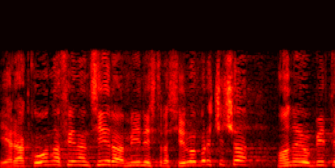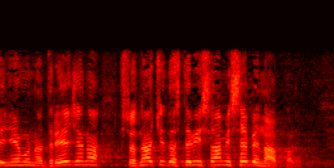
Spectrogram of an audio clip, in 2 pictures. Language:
Croatian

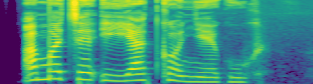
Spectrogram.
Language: Kalenjin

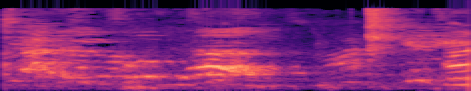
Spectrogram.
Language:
Georgian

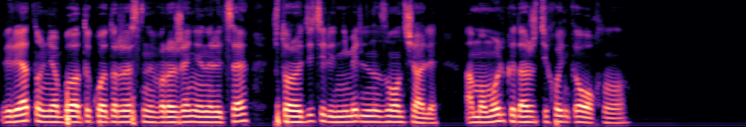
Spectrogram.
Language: Russian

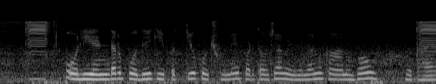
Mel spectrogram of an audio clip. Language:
Hindi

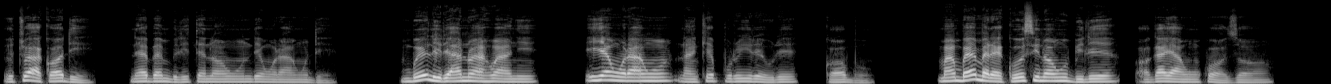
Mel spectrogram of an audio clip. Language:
Igbo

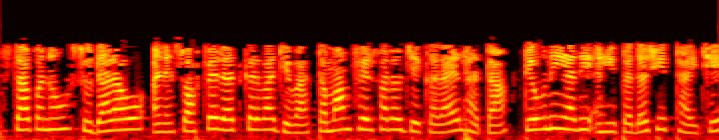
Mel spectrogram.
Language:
Gujarati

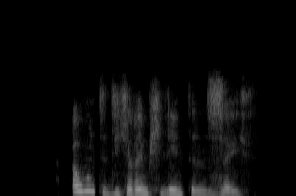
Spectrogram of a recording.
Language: Kabyle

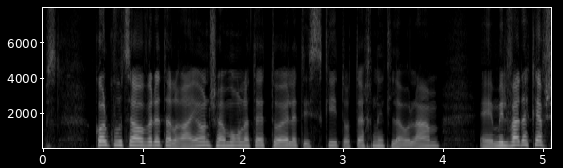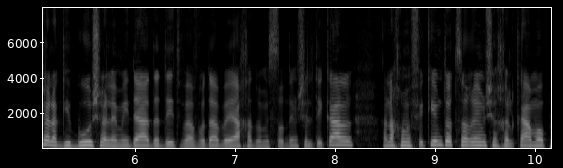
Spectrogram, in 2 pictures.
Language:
Hebrew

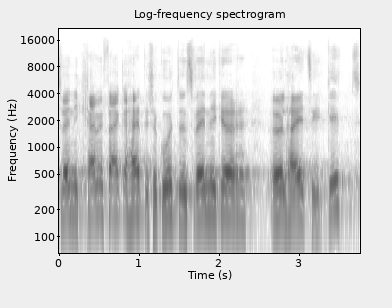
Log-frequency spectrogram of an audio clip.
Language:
Swiss German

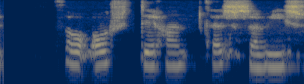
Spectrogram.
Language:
Icelandic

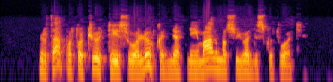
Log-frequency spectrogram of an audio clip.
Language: Lithuanian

